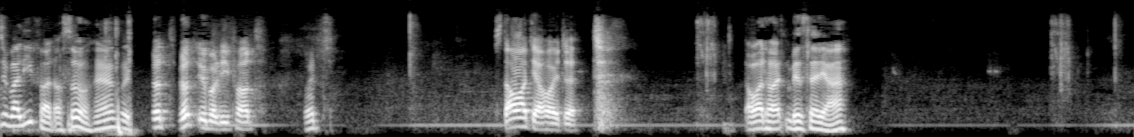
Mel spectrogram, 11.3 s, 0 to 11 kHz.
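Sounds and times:
speech: 0.0s - 3.4s, 5.0s - 6.1s, 7.4s - 8.6s
low steady hum: 0.0s - 11.3s
camera shutter clicks while taking photos: 7.0s - 7.3s, 10.5s - 10.8s.

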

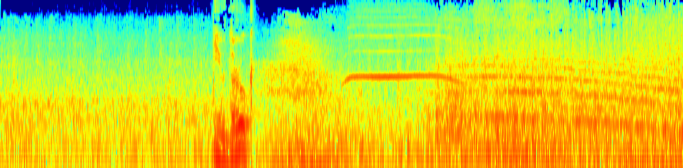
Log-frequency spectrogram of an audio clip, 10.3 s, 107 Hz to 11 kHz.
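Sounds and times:
Moscow–Brest passenger train wheels clacking on the rails: 0.0s - 3.2s, 5.2s - 10.2s
Moscow–Brest passenger train rolling rumble: 0.0s - 10.2s
speech: 3.2s - 3.9s.

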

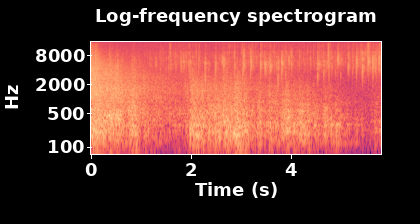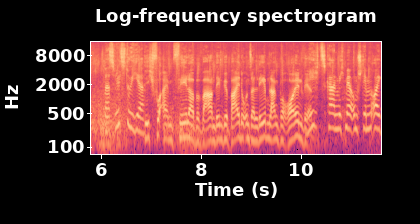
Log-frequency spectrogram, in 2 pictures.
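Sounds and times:
low rumbling thunder: 0.0s - 8.8s
steady heavy rain: 0.0s - 11.6s
speech: 6.1s - 11.6s.

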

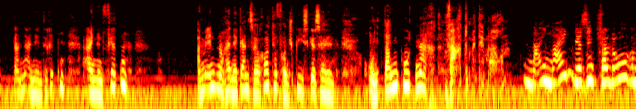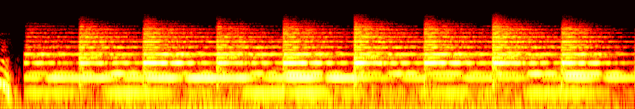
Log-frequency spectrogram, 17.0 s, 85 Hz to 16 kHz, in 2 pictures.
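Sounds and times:
speech: 0.2s - 2.0s, 2.6s - 11.0s
church bell ringing in a village: 8.8s - 16.9s.

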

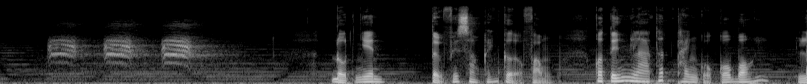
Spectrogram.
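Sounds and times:
crow cawing mournfully in a dark hospital corridor: 0.5s - 2.6s
speech: 3.3s - 8.0s.

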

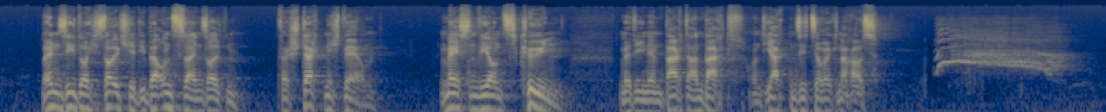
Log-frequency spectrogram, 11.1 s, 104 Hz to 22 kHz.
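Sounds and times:
speech: 0.4s - 8.9s
women screaming: 9.4s - 11.0s.

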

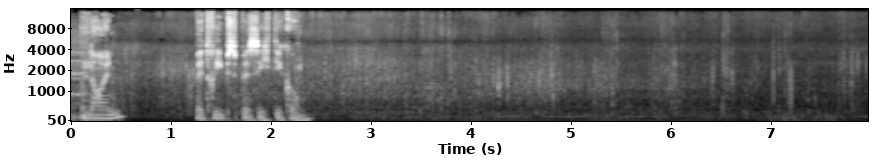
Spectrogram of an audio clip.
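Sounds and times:
footsteps crunching on gravel: 0.1s - 7.9s
speech: 0.2s - 2.5s.

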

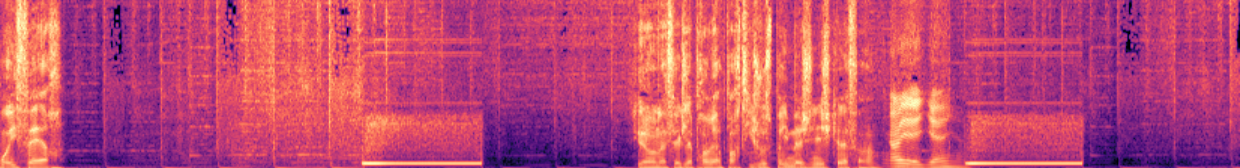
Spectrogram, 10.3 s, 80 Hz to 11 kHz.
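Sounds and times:
speech: 0.0s - 0.6s, 5.4s - 8.5s
telephone ringing tone while placing a call: 3.0s - 4.0s, 8.0s - 9.0s.

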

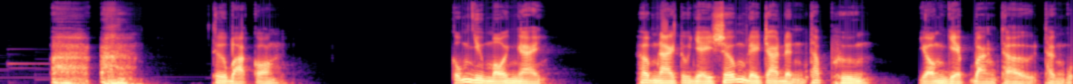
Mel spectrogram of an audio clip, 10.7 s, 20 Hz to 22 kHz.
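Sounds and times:
old man's dry cough: 0.6s - 1.6s
speech: 2.2s - 2.9s, 4.5s - 5.5s, 6.4s - 10.7s.

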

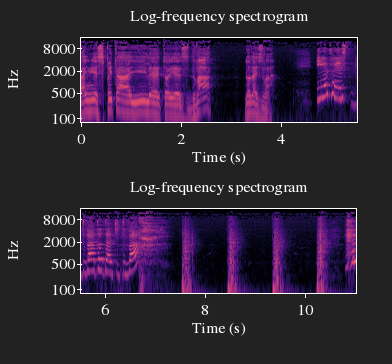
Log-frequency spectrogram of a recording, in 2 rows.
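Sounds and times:
speech: 0.0s - 2.7s, 3.3s - 3.9s, 4.7s - 7.0s
foot kicking a chair: 7.5s - 8.8s, 9.4s - 10.7s.

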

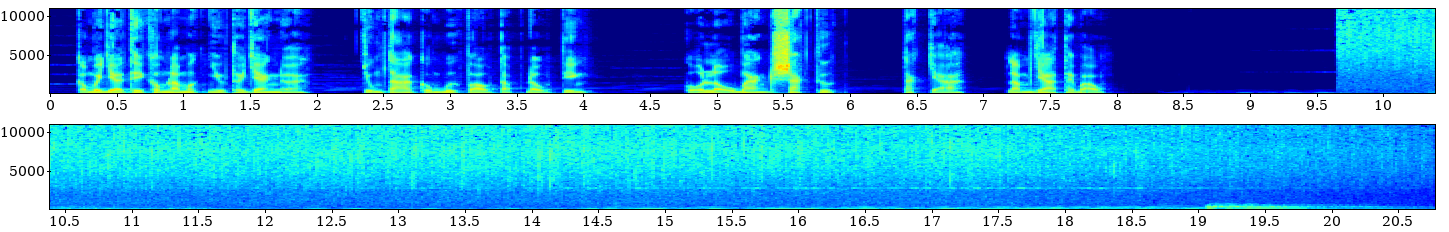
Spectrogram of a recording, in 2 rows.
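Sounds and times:
speech: 0.2s - 4.1s, 4.8s - 8.0s
steady rain falling on a late-September afternoon in Rạch Giá: 9.7s - 20.7s
low tonal sounds: 14.5s - 20.7s.

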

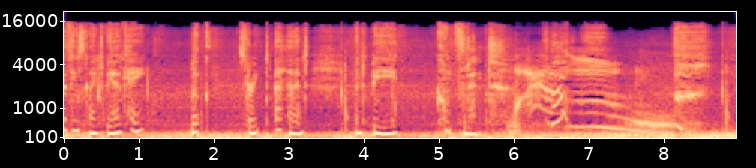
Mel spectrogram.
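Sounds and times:
speech: 0.2s - 8.7s
steady low rumble: 5.6s - 8.8s
cat meowing: 5.9s - 8.2s.

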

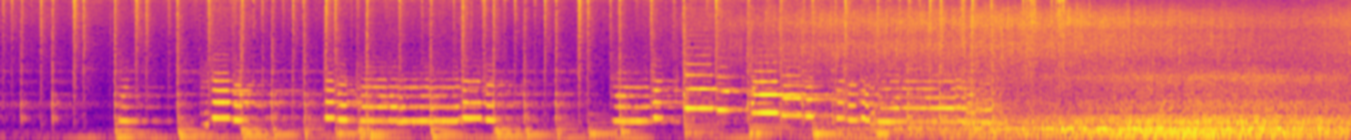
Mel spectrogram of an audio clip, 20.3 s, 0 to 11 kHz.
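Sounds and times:
descending musical notes: 1.7s - 16.2s
heavy rain in bad weather: 10.7s - 20.2s.

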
